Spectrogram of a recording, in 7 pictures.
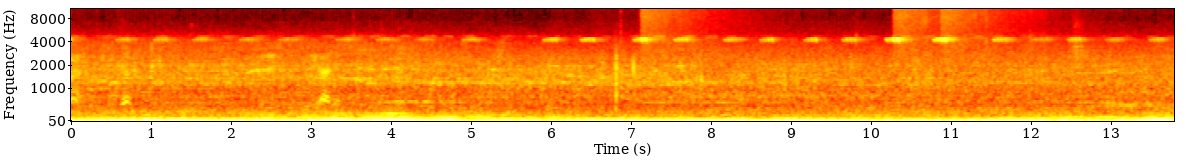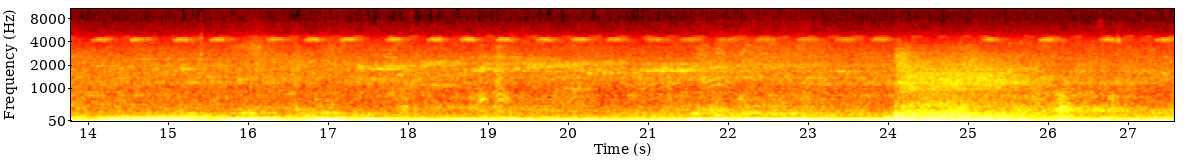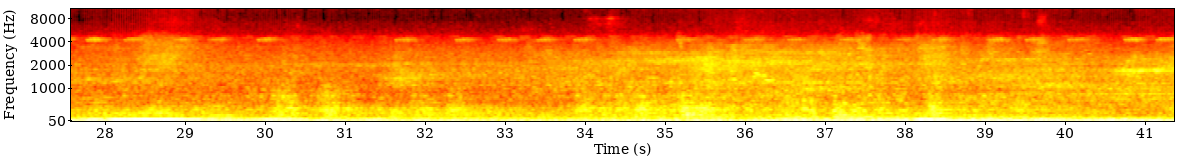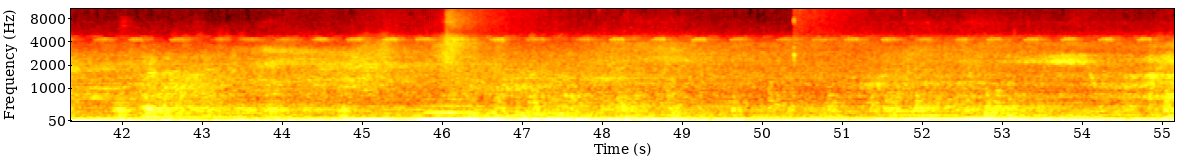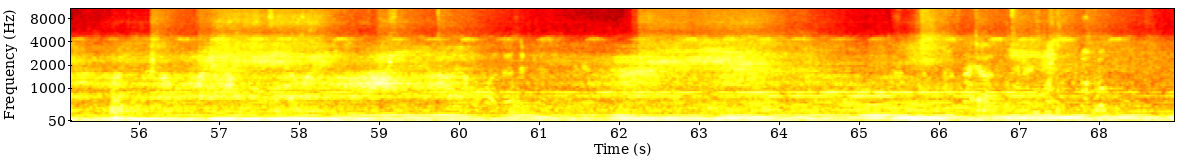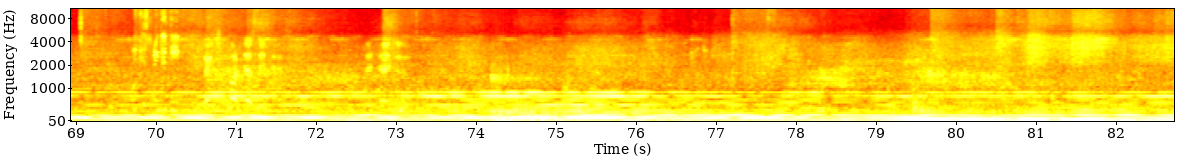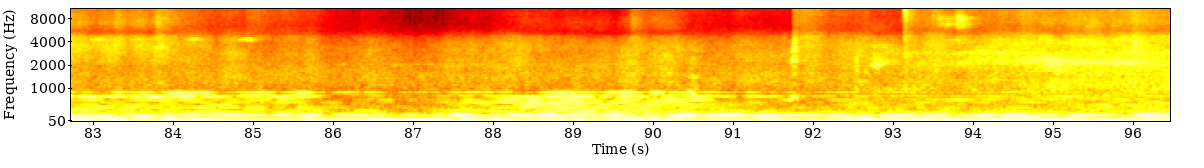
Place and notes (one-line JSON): {"title": "Cetatuia Park, Klausenburg, Rumänien - Cluj, Cetatuia, Fortess Hill project, rocket lift off", "date": "2014-05-25 23:00:00", "description": "At the monument of Cetatuia. A recording of the multi channel night - lift off composition of the temporary sound and light installation project Fortress Hill. phase 1 - awakening of the mountain - phase 2 - shepard spiral scale - phase 3 - rocket lift off - phase 4 - going into space - phase 5 - listening through the spheres (excerpt) - total duration: 60 min.\nNote the roof of the monument rattling and resonating with the sound waves.\n- headphone listening recommeded.\nSoundmap Fortress Hill//: Cetatuia - topographic field recordings, sound art installations and social ambiences", "latitude": "46.77", "longitude": "23.58", "altitude": "396", "timezone": "Europe/Bucharest"}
